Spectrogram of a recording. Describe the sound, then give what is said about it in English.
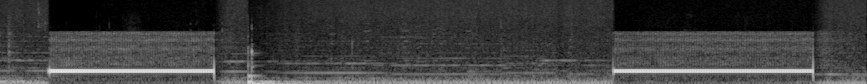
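Telephone ringback as a call is placed: two long, steady tones of about two seconds each, separated by a gap of roughly four seconds filled with faint line noise and a short click. “We're dialing her up right now.”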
